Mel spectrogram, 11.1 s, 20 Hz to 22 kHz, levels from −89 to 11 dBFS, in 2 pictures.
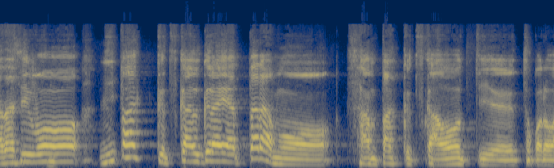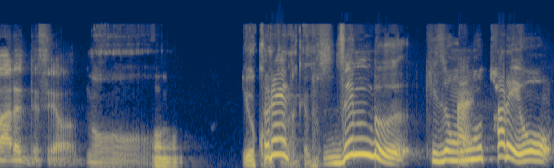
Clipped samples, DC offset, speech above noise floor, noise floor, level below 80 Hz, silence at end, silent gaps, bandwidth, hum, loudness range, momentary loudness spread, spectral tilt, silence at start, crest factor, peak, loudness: under 0.1%; under 0.1%; 48 dB; -59 dBFS; -44 dBFS; 0 s; none; 12.5 kHz; none; 6 LU; 15 LU; -5 dB/octave; 0 s; 12 dB; 0 dBFS; -11 LUFS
